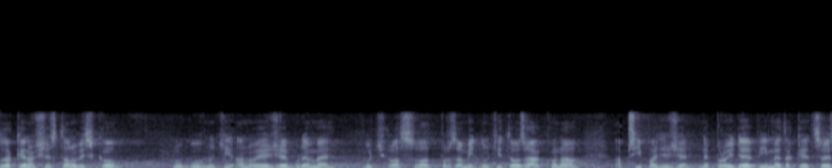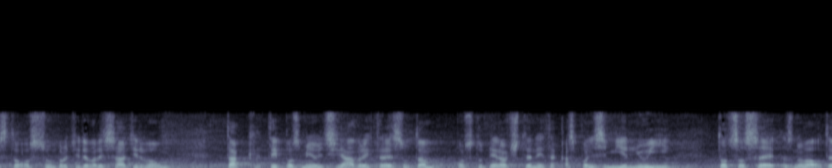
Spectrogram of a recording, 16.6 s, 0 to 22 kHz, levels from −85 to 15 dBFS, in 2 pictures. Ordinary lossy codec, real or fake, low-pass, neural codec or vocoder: AAC, 48 kbps; real; 7.2 kHz; none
